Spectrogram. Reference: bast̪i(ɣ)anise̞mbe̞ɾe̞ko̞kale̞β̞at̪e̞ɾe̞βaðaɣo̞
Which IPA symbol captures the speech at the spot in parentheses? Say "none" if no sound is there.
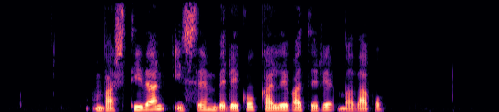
ð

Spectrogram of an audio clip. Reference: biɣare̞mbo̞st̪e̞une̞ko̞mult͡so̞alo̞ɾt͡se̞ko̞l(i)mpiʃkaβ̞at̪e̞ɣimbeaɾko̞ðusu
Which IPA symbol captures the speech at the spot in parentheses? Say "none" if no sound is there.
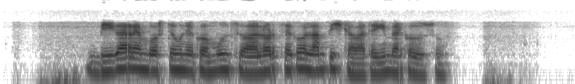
a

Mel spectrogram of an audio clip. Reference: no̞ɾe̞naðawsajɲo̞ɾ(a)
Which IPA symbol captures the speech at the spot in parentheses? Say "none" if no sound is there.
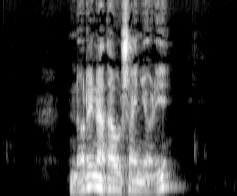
i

